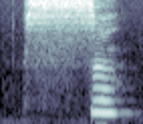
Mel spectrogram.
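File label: letter "S", Russian; bukvar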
